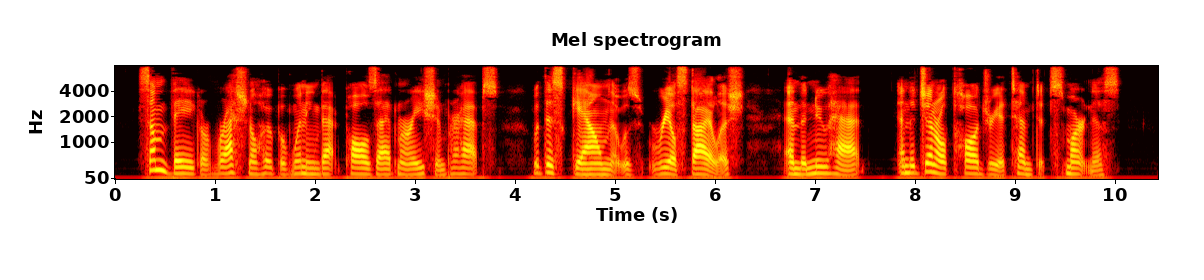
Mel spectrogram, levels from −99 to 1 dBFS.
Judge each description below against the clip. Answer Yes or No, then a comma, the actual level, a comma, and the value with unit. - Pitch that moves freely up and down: No, narrow, 2.6 semitones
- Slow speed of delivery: No, average, 160 wpm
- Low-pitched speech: No, medium, 155 Hz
